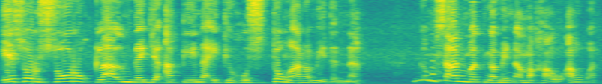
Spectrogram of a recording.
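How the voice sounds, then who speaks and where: A woman's voice: medium pitch, lively intonation, normal speed, a bit bright, slightly rough. A woman with an Ilocano Filipino accent playing a stern, faultfinding supervisor in an audio drama, with a scolding, haughty manner. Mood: haughty, irritated.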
